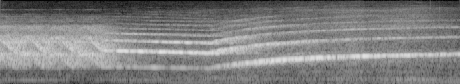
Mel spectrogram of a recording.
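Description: A fire truck siren blares and grows louder, starting with a rapid warbling yelp, then sliding down and sweeping back up into a long loud wail, with low traffic rumble beneath.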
